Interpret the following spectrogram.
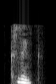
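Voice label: "clink", English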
